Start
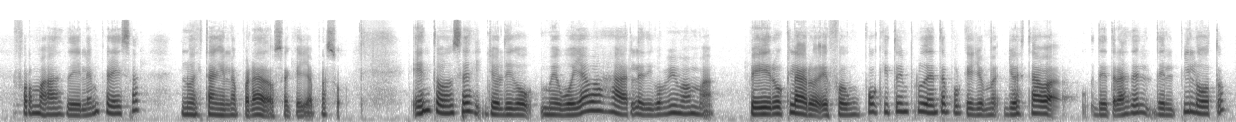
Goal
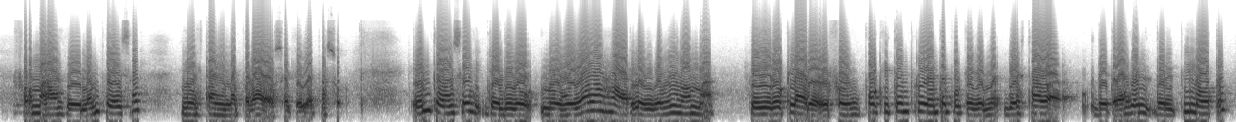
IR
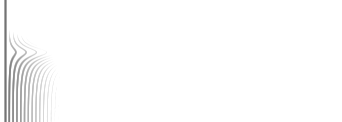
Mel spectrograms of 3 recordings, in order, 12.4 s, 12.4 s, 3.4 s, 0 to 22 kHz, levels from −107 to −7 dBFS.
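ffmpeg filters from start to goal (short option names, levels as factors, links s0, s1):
-filter_complex "[0:a]acrossover=split=200 3000:gain=0.178 1 0.141[s0][s1][s2];[s0][s1][s2]amix=inputs=3:normalize=0,asplit=2[s3][s4];[s4]highpass=f=720:p=1,volume=50.1,asoftclip=type=tanh:threshold=0.188[s5];[s3][s5]amix=inputs=2:normalize=0,lowpass=f=3100:p=1,volume=0.501,volume=0.841"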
